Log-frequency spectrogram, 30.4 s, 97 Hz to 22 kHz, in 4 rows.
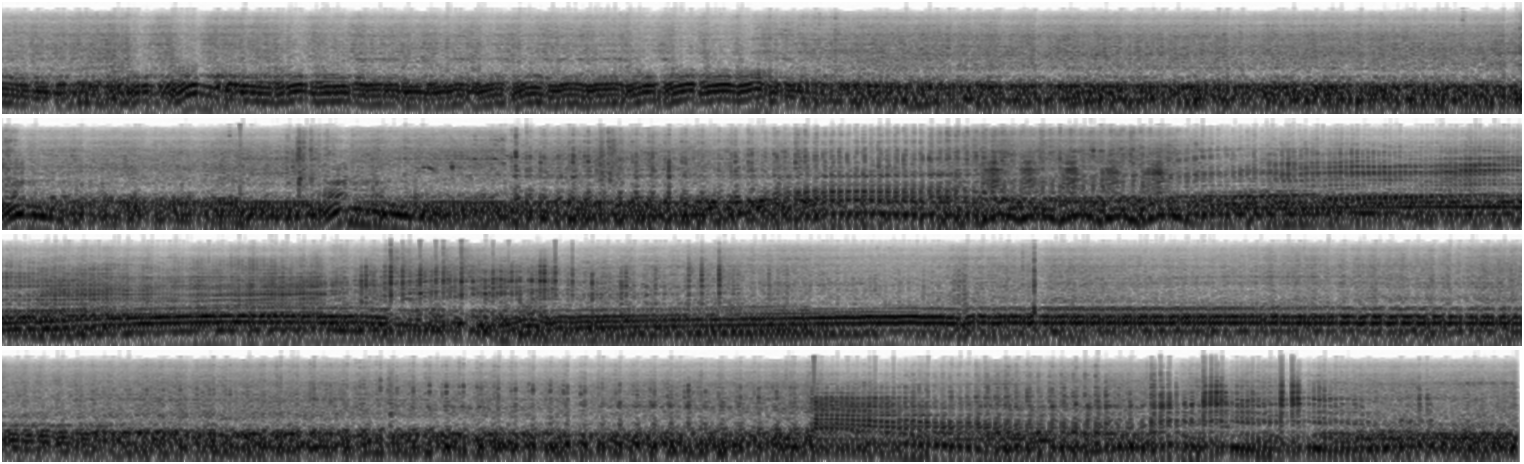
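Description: Tuned 2023 Kawasaki Ninja ZX-4RR's inline-four engine running loud, its revs rising and falling several times, holding steady for several seconds past the middle, then dropping and climbing again near the end.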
